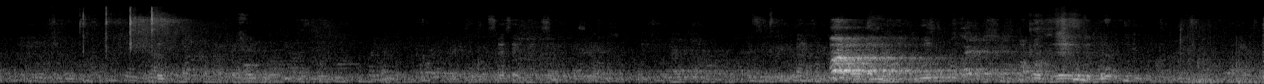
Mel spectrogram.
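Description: A shuttlecock is struck with a racket, with sharp pops.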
